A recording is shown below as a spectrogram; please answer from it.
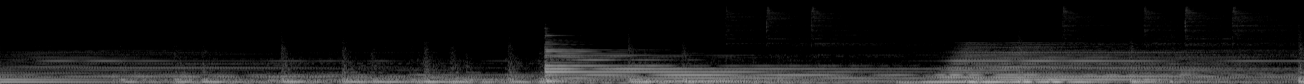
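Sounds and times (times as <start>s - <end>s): bass line: 0.0s - 13.0s
light ticking percussion: 1.0s - 13.0s.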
